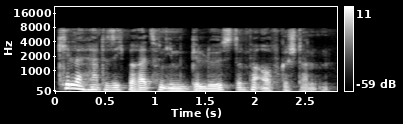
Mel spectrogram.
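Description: Deep, husky male storyteller. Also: fairly quick, lo-fi sound. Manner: expressive, with slips and restarts. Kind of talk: reading a fantasy story aloud.

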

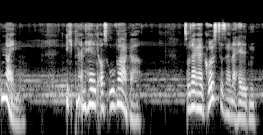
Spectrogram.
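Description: A sneering, pompous bandit swaggers through his boasts in a shrill falsetto. The voice sits far above a deep reader's natural tone and lectures with mock grandeur. The recording sounds dull and lo-fi. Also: sing-song, measured pace, warm tone, faint music behind. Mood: boastful. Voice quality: high falsetto.

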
